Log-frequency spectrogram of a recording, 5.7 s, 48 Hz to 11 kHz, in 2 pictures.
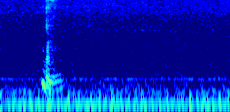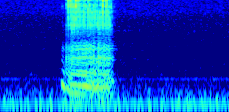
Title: Snoring W 3/15/15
